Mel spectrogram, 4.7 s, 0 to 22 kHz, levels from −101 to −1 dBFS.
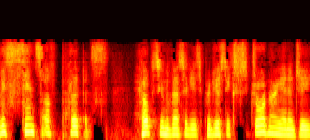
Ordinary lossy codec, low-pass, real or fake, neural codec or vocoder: MP3, 32 kbps; 7.2 kHz; fake; codec, 24 kHz, 1 kbps, SNAC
